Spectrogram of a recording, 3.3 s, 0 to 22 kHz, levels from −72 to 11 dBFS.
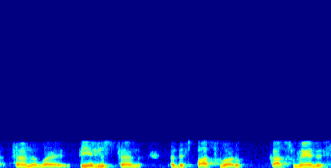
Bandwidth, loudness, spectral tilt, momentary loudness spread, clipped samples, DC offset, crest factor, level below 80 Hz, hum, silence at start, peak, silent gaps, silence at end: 3.8 kHz; -16 LUFS; -10.5 dB/octave; 5 LU; under 0.1%; under 0.1%; 14 dB; -66 dBFS; none; 0 s; -2 dBFS; none; 0 s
